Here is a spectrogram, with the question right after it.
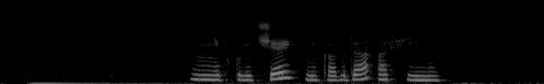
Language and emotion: Russian, neutral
